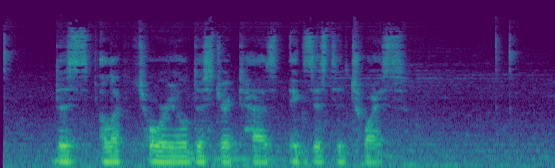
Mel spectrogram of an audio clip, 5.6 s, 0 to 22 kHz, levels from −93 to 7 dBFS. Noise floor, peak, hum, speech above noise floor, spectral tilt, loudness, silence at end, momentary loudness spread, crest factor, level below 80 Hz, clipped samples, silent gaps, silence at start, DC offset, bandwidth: -47 dBFS; -8 dBFS; none; 23 dB; -6 dB/octave; -25 LUFS; 0.1 s; 13 LU; 18 dB; -44 dBFS; under 0.1%; none; 0.05 s; under 0.1%; 12 kHz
